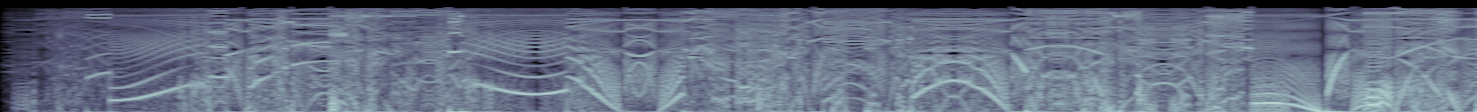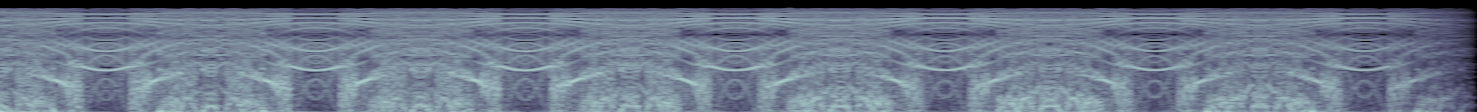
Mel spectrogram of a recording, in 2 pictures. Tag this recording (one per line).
alesis
blips
beeps
synthesizer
